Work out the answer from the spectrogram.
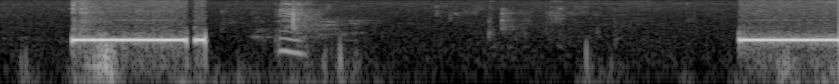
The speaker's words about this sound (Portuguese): Eu acho que caiu a ligação, na verdade.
